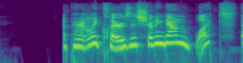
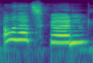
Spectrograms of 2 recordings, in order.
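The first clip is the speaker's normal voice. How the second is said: awkward chirp; 7 semitones higher than usual. Retold or imitated. Retold awkward small talk reply.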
